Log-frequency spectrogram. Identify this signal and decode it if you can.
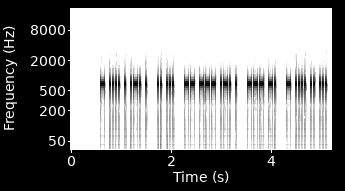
Morse code, heard as a keyed tone, about 40 wpm, 700 Hz. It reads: THERE IS MORE ON THIS
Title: Sentences from Top 1000 Words - Review Part 1 - 40wpm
